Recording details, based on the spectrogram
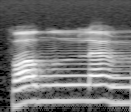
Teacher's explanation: Litabtagu fad di tepi lidah dengan kiri atau kanan mengikut keselesaan. Fadlam, idgham bi gunnah, daripada fadlan jadi fadlam, dengan kedua harakat.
